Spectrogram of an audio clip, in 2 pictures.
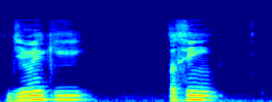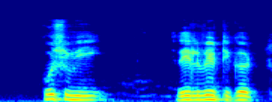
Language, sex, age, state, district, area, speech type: Punjabi, male, 60+, Punjab, Fazilka, rural, spontaneous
